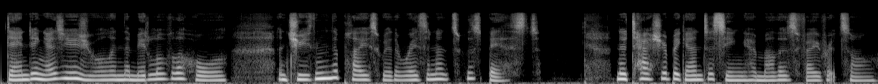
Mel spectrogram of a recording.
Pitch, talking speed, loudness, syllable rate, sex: 220 Hz, 180 wpm, -19 LUFS, 5.6 syllables/s, female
